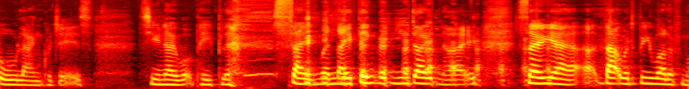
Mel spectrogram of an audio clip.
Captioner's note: laughing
